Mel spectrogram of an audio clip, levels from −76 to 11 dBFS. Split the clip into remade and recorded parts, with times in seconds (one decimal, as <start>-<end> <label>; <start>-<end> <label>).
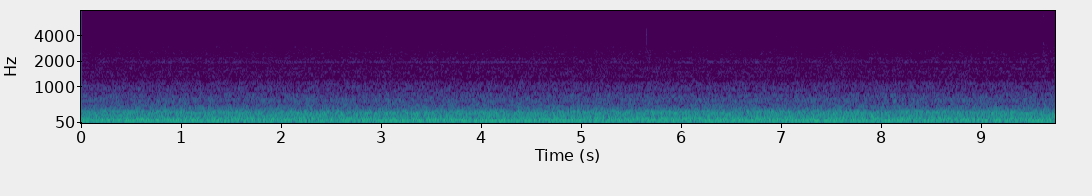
0.0-2.1 remade; 2.1-4.8 recorded; 4.8-8.4 remade; 8.4-9.7 recorded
